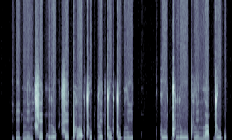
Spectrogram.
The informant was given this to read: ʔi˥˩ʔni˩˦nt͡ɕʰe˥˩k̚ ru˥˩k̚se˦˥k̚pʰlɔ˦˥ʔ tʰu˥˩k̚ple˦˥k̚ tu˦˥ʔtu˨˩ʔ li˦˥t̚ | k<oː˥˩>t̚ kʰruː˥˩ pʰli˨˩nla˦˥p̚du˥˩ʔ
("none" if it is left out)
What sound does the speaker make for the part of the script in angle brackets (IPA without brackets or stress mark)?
uː˥˩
